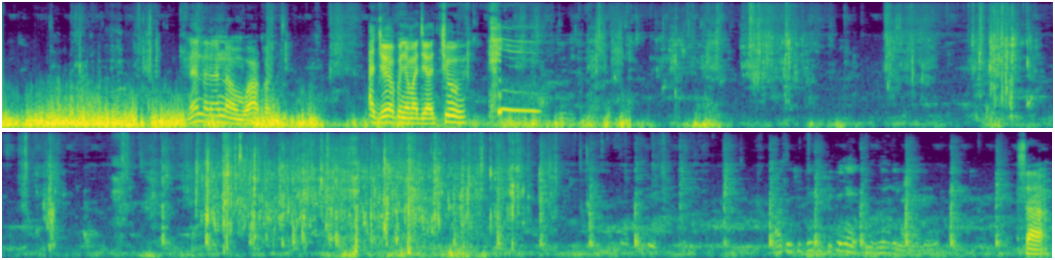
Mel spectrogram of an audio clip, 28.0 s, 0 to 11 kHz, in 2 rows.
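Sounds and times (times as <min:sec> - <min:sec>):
seawater splashing: 0:07.5 - 0:24.0.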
